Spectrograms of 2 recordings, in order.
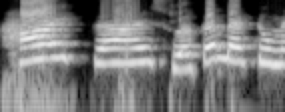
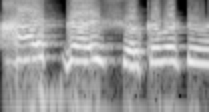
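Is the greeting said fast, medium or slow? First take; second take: medium; fast. First: It is said at a normal, medium pace. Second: It is said quickly, in a rush. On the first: "medium ಆಗಿ ಹೇಳು" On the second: "ನಿಧಾನಕ್ಕೆ ನಿಧಾನಕ್ಕೆ ನೀಟಾಗಿ ಹೇಳು, ಯಾಕೆ ಅರ್ಜೆಂಟಾ?"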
